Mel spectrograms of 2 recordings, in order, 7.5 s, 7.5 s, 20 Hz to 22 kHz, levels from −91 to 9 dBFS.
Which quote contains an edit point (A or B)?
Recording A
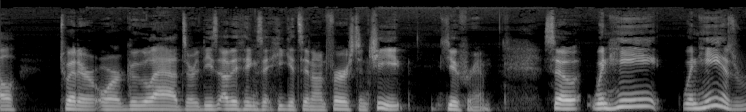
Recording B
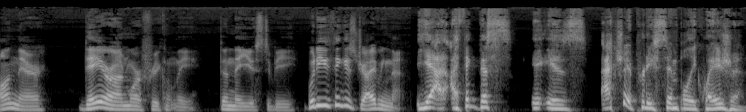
B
